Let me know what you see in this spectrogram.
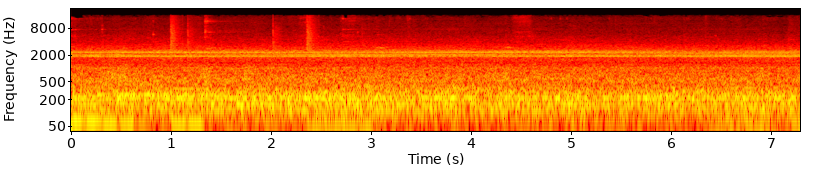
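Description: Cabin noise of a THSR 700T high-speed train running at speed: a steady rush and low rumble, with a steady high whine over it and a few faint ticks.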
